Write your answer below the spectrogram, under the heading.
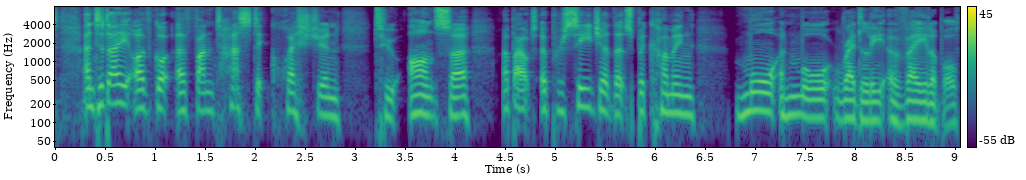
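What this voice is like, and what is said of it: British accent. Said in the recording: “originally from the UK, as you can probably tell by my accent.”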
